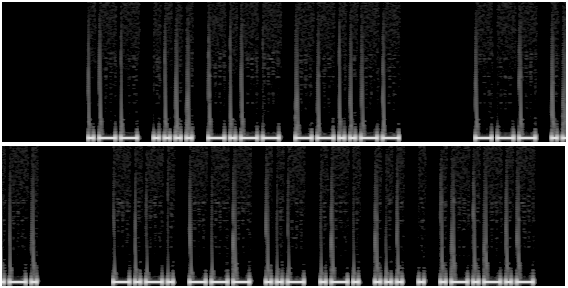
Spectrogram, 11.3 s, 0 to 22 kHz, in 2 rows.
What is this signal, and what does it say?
Morse code, heard as a keyed tone, about 22 wpm, 700 Hz. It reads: WHY, OF COURSE.
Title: 2x Word-Spacing - Sentences from Top 500 Words - 22wpm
